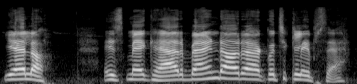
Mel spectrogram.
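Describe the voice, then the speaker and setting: A woman voicing a bossy, sharp-tongued older mother-in-law who scolds and commands her family. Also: a little high, measured pace, clear, resonant tone, no echo. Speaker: voice actor. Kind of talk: Hindi storybook drama acting.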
